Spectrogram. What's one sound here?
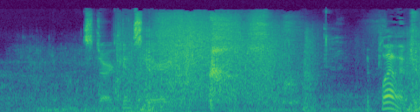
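An explosion booms and rumbles underwater.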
